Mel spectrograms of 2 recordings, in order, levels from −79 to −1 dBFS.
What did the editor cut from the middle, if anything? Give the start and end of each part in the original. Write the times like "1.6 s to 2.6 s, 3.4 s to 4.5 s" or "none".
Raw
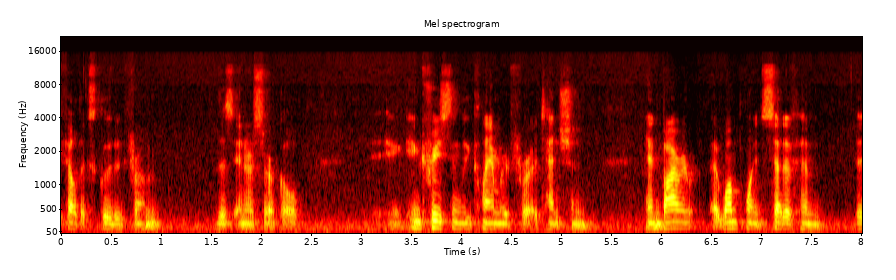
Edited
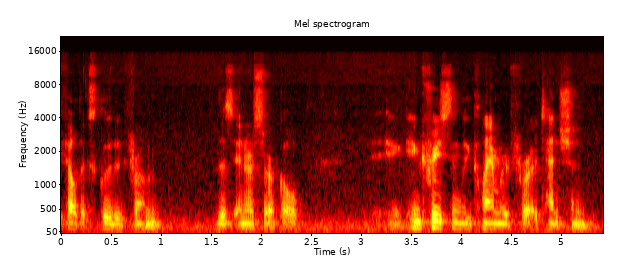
none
